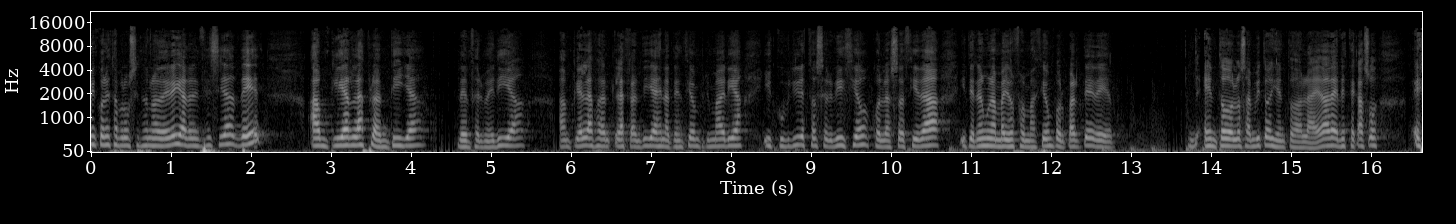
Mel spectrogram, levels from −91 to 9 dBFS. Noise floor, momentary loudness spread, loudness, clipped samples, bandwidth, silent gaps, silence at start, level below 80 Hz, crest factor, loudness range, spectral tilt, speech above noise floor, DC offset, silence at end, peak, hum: -57 dBFS; 10 LU; -38 LUFS; under 0.1%; 14 kHz; none; 0 s; -46 dBFS; 26 dB; 5 LU; -5 dB/octave; 20 dB; under 0.1%; 0 s; -10 dBFS; none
